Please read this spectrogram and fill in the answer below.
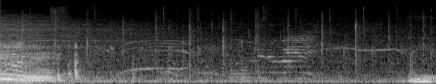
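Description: A rock band with electric guitars and drums ends a song on a chord whose pitch slides down and stops about half a second in. Faint voices follow.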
